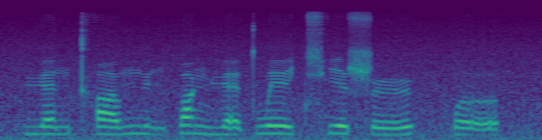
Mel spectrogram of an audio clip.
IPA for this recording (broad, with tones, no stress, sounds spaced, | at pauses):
ɥ ɛ˨˦ n kʰ ɑ˨˦ ʊ̯ n̪ y̰˨˩ n p ɑ˥˨ ŋ ɥ ɛ̰˨˩ t̪ w e˥˨ ɪ̯ t͡ɕʰ i˦ ʂ ɻ̩˨˦ | p ɤ̰˨˩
